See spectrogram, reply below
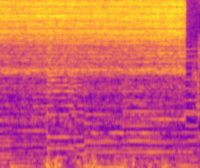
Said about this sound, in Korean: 제일 싫은 거는 여기 아침에 여기 새로 지은 건물 여기 막 여기 공사하는 소리. 아침에 이것 때문에 깨요. 너무 시끄러워.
